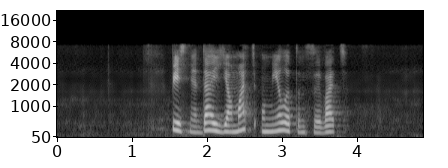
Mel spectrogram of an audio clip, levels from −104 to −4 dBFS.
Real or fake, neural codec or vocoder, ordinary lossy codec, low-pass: fake; codec, 24 kHz, 1.2 kbps, DualCodec; none; 7.2 kHz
